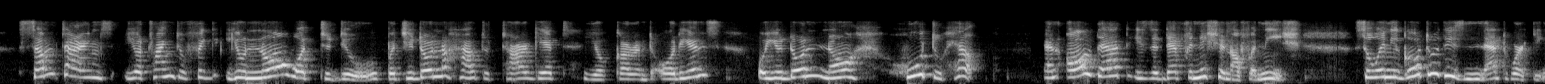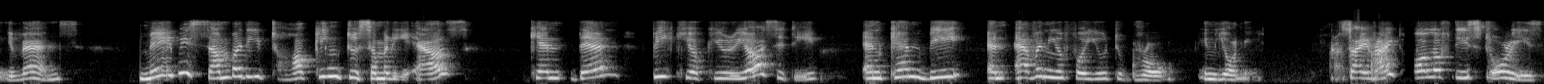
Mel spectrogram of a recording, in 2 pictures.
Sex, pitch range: female, 270-340 Hz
